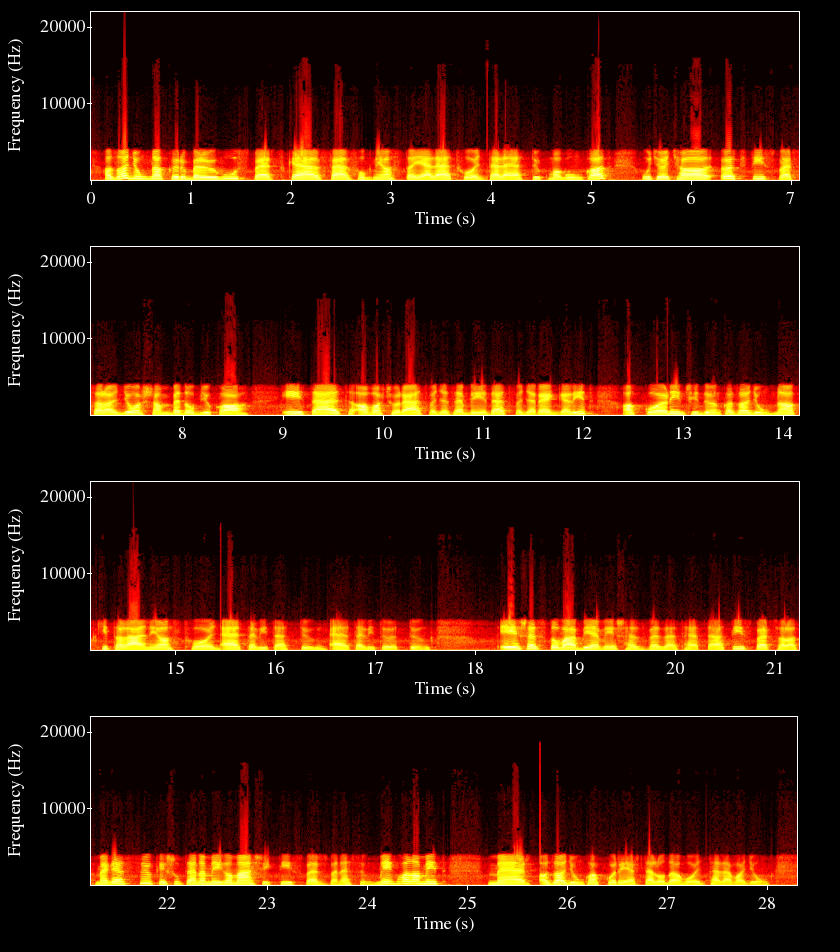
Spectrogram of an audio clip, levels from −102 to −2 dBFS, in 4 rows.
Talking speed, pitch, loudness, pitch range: 150 wpm, 195 Hz, -17 LUFS, 180-215 Hz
